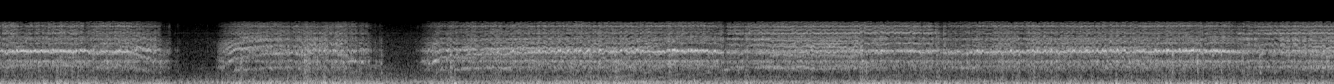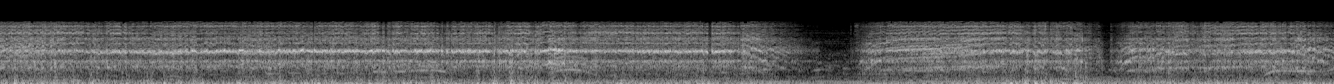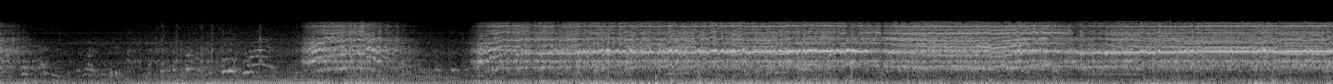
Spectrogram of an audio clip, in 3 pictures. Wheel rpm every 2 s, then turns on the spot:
180, 120, 150, 220, 220, 210, 220, 220, 230, 240, 100, 180, 150, 60, 20, 80, 210, 230, 220, 220.
none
